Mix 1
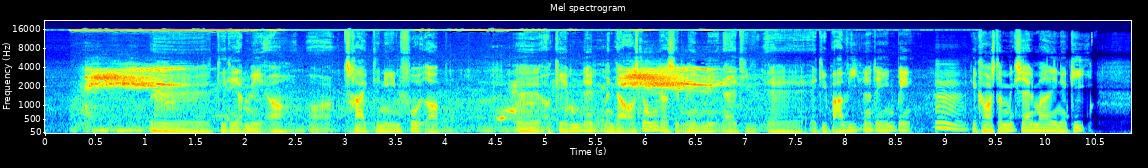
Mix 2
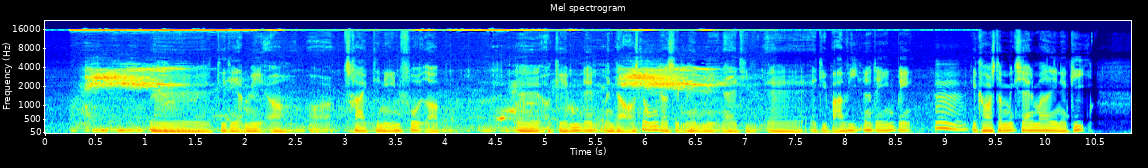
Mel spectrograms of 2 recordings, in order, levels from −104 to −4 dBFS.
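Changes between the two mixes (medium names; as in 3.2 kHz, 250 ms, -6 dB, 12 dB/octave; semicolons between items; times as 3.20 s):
background: add treble shelf 6.9 kHz +10.5 dB; master: add tilt shelf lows +8.5 dB, about 700 Hz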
